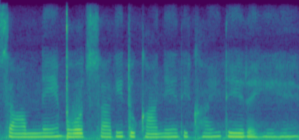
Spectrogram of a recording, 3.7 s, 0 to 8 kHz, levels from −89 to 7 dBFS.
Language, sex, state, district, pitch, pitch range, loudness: Hindi, female, Madhya Pradesh, Dhar, 210 Hz, 205-220 Hz, -18 LUFS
